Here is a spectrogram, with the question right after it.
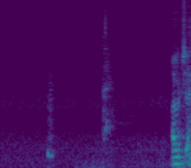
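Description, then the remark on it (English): A dog, Rudy, gives two brief, faint whimpering yips as people come home, then a louder burst of barking-like noise near the end, mixed with people talking. “He's going to bark a little bit and make some noise.”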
